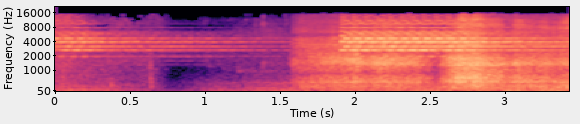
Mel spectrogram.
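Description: A telephone rings with a high, steady tonal ring. It grows louder and noisier in the second half and continues to the end.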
